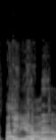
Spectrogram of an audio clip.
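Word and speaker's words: Sbagliato: Stop saying Spagliato. Come on, try harder. Just try harder. Look, pronunciations are a tough thing, but it's not. It's Spagliato. It's easy.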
